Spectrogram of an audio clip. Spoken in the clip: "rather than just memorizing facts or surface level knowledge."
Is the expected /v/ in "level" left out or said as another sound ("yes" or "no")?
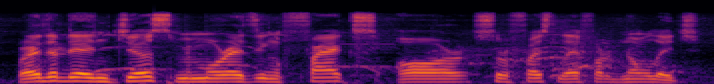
yes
